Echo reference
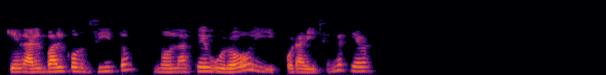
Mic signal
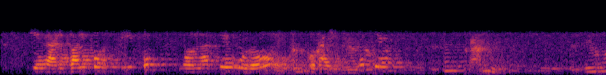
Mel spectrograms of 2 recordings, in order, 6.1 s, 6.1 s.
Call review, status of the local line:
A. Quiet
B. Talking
B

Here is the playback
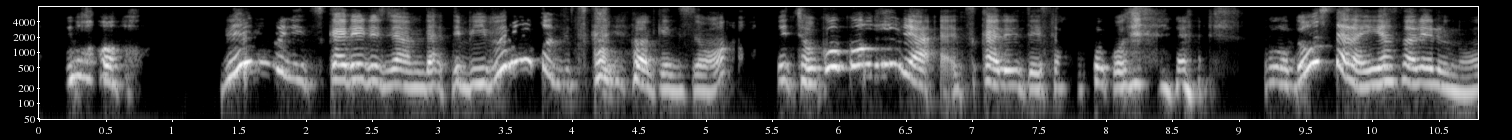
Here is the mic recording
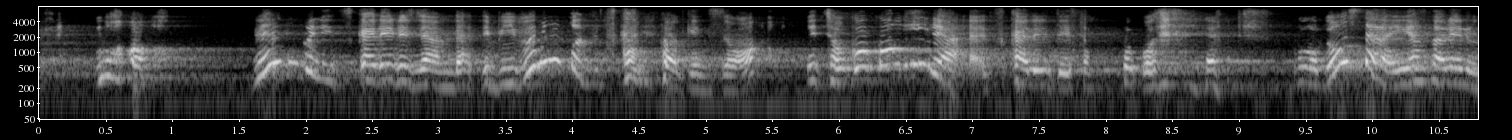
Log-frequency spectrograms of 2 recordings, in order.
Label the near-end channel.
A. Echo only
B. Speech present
A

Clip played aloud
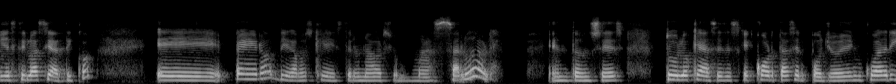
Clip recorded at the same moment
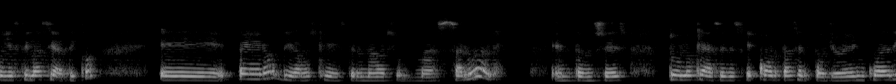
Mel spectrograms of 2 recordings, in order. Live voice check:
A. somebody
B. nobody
B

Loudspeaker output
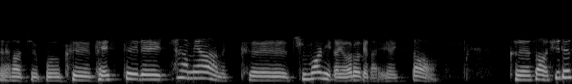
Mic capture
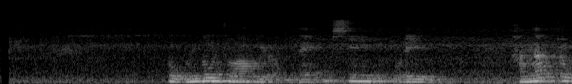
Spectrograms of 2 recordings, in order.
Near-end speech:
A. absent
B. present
B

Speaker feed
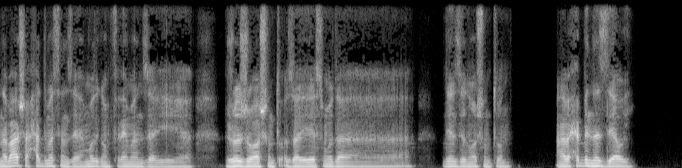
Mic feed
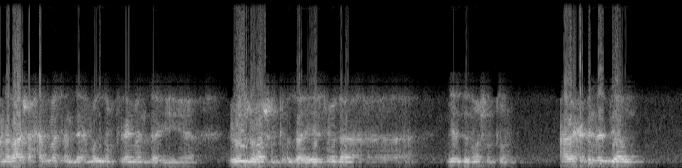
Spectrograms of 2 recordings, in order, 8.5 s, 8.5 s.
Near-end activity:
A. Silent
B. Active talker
A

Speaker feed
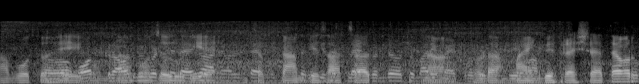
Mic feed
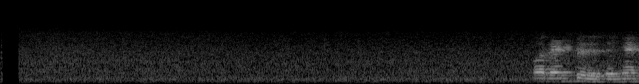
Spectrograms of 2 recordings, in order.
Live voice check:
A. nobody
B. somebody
B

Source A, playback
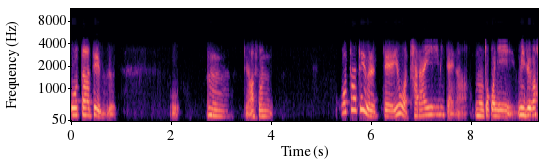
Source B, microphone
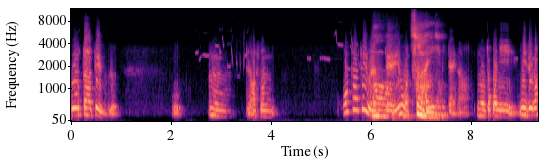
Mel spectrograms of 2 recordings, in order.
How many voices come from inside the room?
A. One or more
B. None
A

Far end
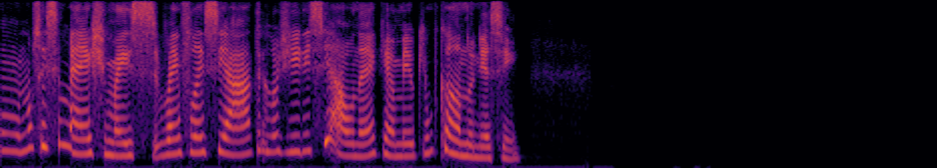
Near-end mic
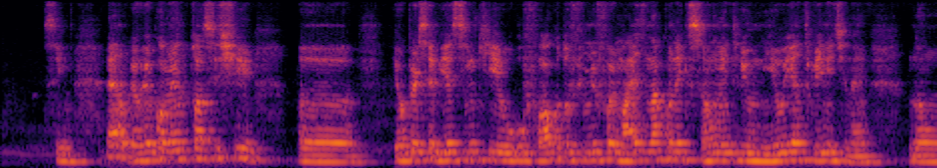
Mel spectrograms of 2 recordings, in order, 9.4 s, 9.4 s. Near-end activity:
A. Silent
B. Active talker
B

